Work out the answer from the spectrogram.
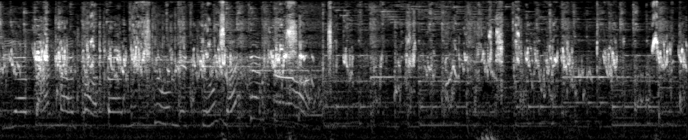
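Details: Budgerigar chirping happily: dense, rapid warbled chirps and squeaky notes, often several overlapping, with a steady backing of music tones running underneath throughout.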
